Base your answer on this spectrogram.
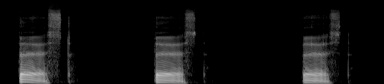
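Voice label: "burst", English; kitör valami; valaki/valami kitört valamiben; (pl. sírásban,nevetésben)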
